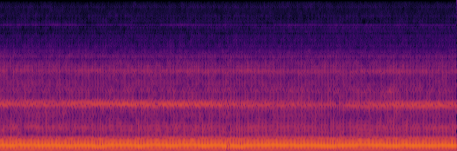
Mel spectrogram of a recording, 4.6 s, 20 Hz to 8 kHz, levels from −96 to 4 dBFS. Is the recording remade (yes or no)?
yes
